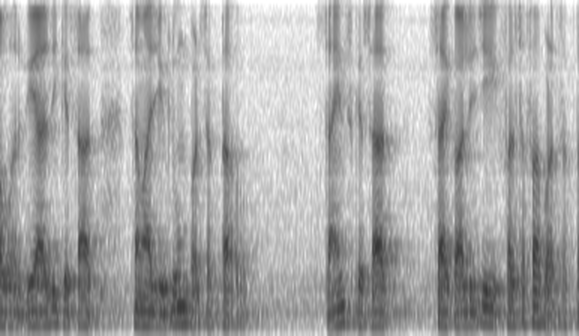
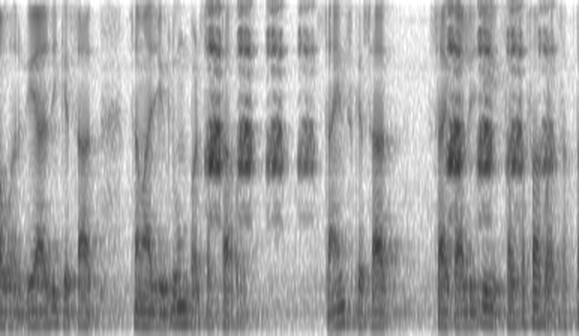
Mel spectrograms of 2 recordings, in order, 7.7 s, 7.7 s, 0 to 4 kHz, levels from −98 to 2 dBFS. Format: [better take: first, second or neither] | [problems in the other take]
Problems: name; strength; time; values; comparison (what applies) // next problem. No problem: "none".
first | background sound (Bird vocalization, bird call, bird song); 2 dB above the speech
